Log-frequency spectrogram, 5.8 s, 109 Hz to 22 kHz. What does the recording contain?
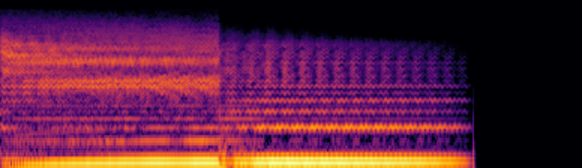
Alien Alarm: 110 BPM C2 note, strange sounding alarm. Absynth 5 sampled into Ableton, compression using PSP Compressor2 and PSP Warmer. Random presets, and very little other effects used, mostly so this sample can be re-sampled. Crazy sounds.
110, acid, atmospheric, bounce, bpm, club, dance, dark, effect, electro, electronic, glitch, glitch-hop, hardcore, house, noise, pad, porn-core, processed, rave, resonance, sci-fi, sound, synth, synthesizer, techno, trance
